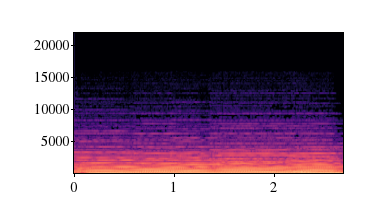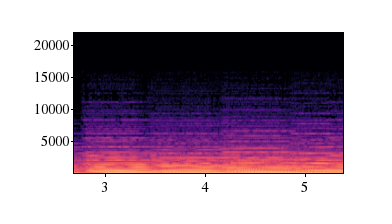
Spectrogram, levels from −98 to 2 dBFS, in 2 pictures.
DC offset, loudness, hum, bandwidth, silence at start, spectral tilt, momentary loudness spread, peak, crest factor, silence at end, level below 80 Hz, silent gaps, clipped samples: under 0.1%; -17 LUFS; none; 8.2 kHz; 0 s; -8 dB/octave; 2 LU; -2 dBFS; 14 dB; 0 s; -22 dBFS; none; under 0.1%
